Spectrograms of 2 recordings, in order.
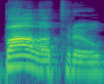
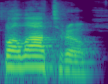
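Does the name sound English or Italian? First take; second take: Italian; English. First: The name is said like the Italian word baratro. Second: The name is said without Italian-style pronunciation. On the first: "as I have always pronounced it up until two minutes ago" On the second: "it's Balatro"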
